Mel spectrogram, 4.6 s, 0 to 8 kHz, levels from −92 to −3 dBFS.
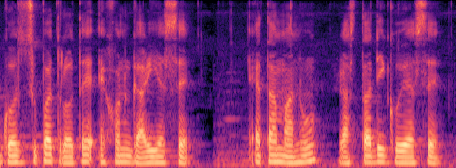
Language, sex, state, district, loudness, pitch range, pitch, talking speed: Assamese, male, Assam, Sonitpur, -16 LUFS, 105-120 Hz, 110 Hz, 145 wpm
